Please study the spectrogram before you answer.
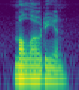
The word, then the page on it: melodeon: American English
